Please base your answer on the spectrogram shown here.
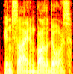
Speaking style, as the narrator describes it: Lan snapped

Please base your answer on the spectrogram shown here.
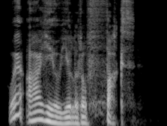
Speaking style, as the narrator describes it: Tanaka muttered

